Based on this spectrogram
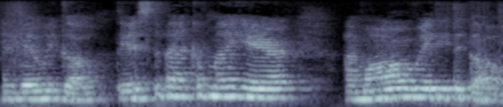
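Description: A woman speaks at a fairly slow pace with ordinary pitch variation. Audible room echo is present. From United States. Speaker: hair care vlogger. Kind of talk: tutorial. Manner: casual, with frequent filler words. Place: bathroom. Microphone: phone near.

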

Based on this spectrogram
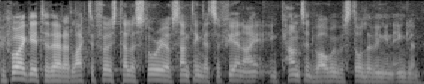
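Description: Talking at a very fast pace, this speaker is a man. Ordinary pitch variation marks his delivery. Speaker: preacher. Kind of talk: sermon. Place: church.

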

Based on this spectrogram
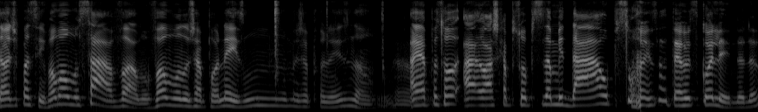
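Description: A man talks at a fairly quick pace with hardly any pauses, his high pitch, lively intonation and bright, sharp tone carrying throughout. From Brazil. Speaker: reality TV ex-contestant. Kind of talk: casual chat. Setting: studio. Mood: playful, joking storytelling. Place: studio. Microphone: studio mic.

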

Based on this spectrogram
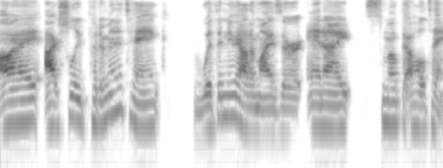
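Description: Over a quiet background, a woman with a very deep, low pitch speaks in an animated tone at a fairly quick pace with ordinary pitch variation. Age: 21 or older. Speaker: vaping product reviewer. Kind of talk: casual product review. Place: home room. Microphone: webcam.

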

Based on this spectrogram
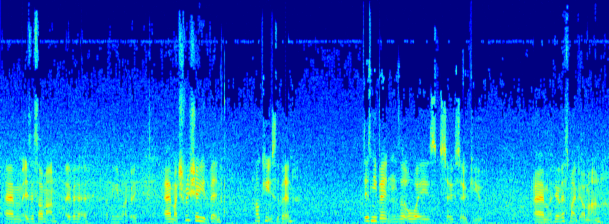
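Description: At a moderate pace with long, frequent pauses, the speech has a dry sound with no echo and noticeable background noise. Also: woman. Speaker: travel vlogger. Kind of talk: casual vlog chat. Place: street. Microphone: phone near.

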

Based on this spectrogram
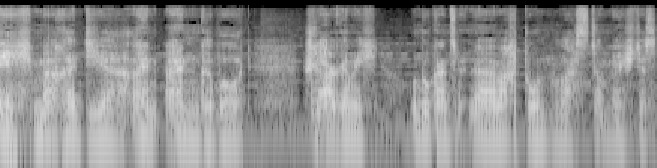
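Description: Over clear background music, a man uses a raspy, put-on character voice at medium pitch and a moderate pace. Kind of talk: read-aloud game dialogue. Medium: game stream. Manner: menacing, contemptuous.

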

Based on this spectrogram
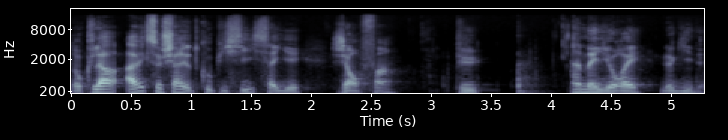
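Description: The background is quiet. A man speaks in a dark, mellow tone. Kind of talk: tutorial. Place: workshop.

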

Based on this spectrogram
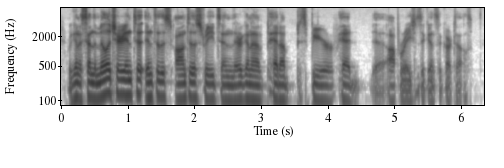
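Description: Against a quiet background with dry sound and no echo, a man at medium pitch talks at a very fast pace with hardly any pauses. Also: fairly even intonation. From Mexico, northern border region. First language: Spanish. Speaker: security specialist and combatives instructor; combatives instructor. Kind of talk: casual interview conversation. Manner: halting, with frequent fillers and repeats. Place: studio. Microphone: studio mic.

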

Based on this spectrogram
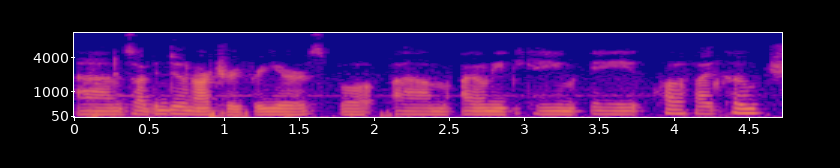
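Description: Speaking with an Irish accent, a woman uses a very deep, low pitch, fairly even intonation and a moderate pace. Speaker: vlogger and artist. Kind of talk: casual vlog talk. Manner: hesitant, many fillers.

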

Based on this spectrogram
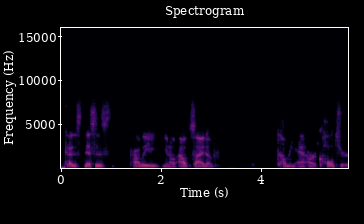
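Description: Over a quiet background with a dry sound and no echo, a man speaks at a fairly low pitch and fairly slow pace in a monotone, flat intonation with long, frequent pauses. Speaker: podcast co-host, former college football player; podcast co-host. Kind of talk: casual chat. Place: home room. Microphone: video call.

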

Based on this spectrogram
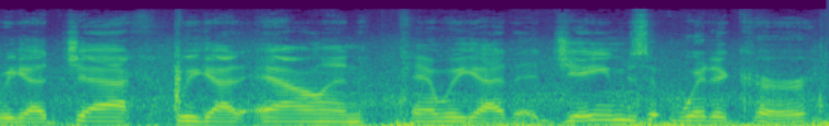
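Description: The man's voice sounds dry, with no echo. Noticeable background noise runs underneath. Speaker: pond builder vlogger. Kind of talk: casual vlog chat. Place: street. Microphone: phone near.

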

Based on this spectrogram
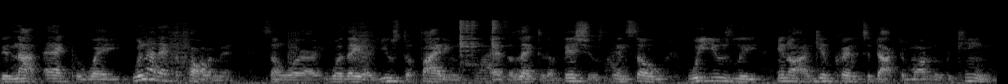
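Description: With ordinary pitch variation, a man speaks fairly quickly as light background noise sits behind him. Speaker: candidate. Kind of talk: interview answer. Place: studio. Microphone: studio mic.

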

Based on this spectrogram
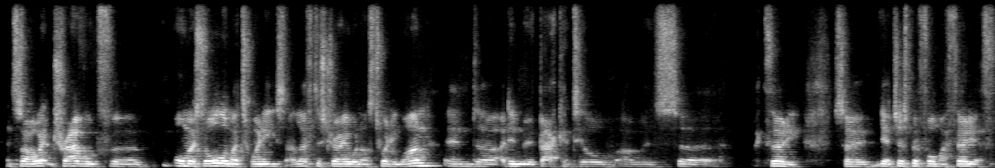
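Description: A man's flat, monotone voice at a moderate pace, with audible room echo and a quiet background. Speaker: podcast guest, strength coach. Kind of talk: interview answer. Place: home room. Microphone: video call.

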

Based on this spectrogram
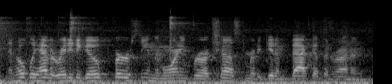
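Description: The speech comes at a very fast pace, with noticeable background noise behind it. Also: man. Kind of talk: work explanation to camera. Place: workshop. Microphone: camera far.

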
